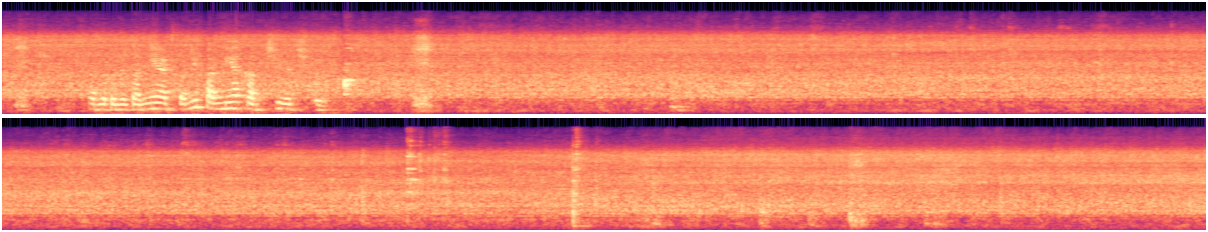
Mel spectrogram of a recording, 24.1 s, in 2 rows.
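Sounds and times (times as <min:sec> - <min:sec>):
vegetables frying in a pan: 0:00.0 - 0:24.0
spoon clinking against metal: 0:13.4 - 0:16.6.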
